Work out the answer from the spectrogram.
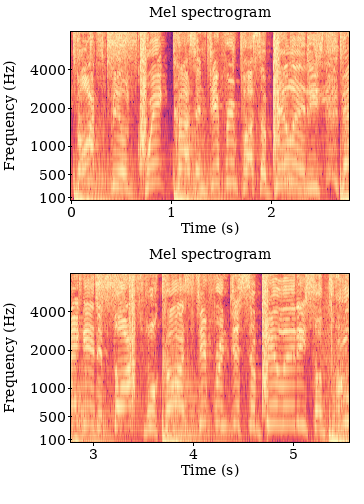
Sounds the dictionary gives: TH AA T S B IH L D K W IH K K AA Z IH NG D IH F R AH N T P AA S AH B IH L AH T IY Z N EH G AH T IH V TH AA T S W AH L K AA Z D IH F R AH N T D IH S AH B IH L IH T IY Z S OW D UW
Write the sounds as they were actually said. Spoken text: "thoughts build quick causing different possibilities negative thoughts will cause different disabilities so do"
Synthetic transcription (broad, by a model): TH AA T S B IH L D K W IH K K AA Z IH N D IH F R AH N P AA S AH B IH L AH T IY Z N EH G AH T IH F TH AA T S W AH L K AA Z D IH F R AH N D IH S AH B IH L IH T IY Z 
